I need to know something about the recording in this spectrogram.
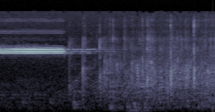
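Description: A referee's whistle gives one steady, high blast of under a second, ending a minute's silence before kick-off, and the crowd then breaks into applause.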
